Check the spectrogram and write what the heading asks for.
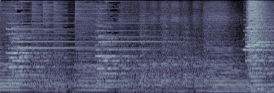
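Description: Orchestral music with low bowed-string notes under a moving melody, and a short rushing swell near the end.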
